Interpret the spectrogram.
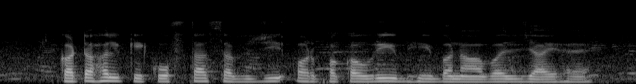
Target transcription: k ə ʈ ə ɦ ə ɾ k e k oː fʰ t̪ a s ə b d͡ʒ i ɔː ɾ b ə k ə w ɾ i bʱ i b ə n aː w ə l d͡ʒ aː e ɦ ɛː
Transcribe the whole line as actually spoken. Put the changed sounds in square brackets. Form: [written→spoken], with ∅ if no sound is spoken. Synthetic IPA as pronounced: k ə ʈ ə ɦ ə [ɾ→l] k e k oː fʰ t̪ a s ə b d͡ʒ i ɔː ɾ [b→p] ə k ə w ɾ i bʱ i b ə n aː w ə l d͡ʒ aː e ɦ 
